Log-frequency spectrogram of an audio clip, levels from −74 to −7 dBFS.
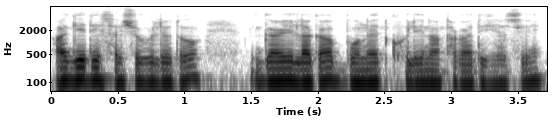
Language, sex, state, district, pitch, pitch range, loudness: Nagamese, male, Nagaland, Kohima, 100 Hz, 95-110 Hz, -18 LUFS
